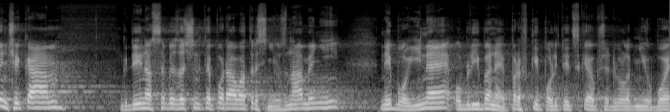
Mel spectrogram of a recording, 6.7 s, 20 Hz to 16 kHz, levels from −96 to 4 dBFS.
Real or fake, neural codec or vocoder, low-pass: real; none; 14.4 kHz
